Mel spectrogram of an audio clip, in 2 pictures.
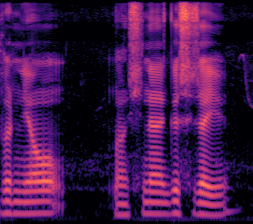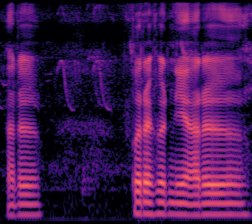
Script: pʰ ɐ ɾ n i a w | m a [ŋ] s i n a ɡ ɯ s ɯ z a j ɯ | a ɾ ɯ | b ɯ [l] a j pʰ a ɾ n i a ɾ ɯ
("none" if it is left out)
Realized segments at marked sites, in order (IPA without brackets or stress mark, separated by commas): ŋ, ɾ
